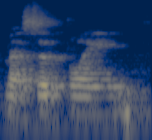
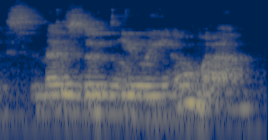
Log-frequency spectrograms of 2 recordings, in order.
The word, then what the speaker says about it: mesothelioma: so how and why are people dying from mesoplaned i said it wrong mesothelioma i say we start with the history to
